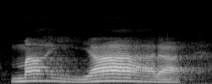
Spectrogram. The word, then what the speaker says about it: Mayara: Isso serve para outros nomes, tipo assim, é maiara. São três notas. Mayara. O acentuação, a sílaba forte está no meio, Mayara.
